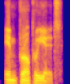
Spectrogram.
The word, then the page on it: impropriate: British English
